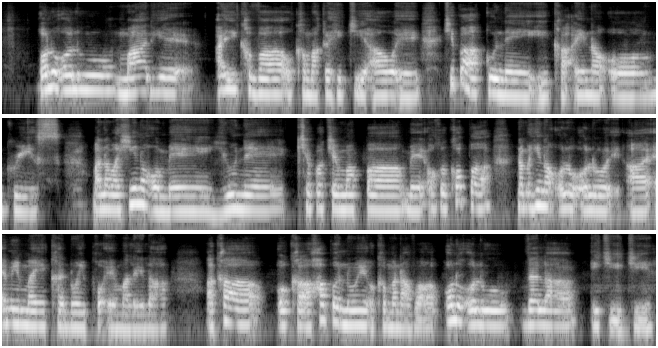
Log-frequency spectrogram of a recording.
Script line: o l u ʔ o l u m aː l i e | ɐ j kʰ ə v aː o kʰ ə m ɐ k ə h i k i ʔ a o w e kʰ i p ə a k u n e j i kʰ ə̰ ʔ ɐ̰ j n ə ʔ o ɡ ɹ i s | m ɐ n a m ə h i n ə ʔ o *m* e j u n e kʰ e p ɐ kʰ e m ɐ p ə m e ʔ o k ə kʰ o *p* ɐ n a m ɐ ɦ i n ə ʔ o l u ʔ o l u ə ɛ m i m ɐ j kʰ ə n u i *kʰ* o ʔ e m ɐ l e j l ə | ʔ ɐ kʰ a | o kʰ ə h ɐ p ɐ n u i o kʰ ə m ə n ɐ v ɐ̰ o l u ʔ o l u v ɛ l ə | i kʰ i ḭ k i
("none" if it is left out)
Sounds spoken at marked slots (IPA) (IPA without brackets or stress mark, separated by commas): m, p, pʰ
